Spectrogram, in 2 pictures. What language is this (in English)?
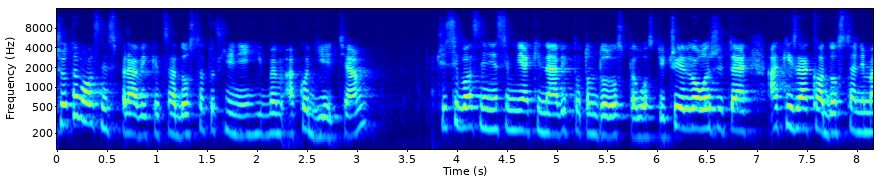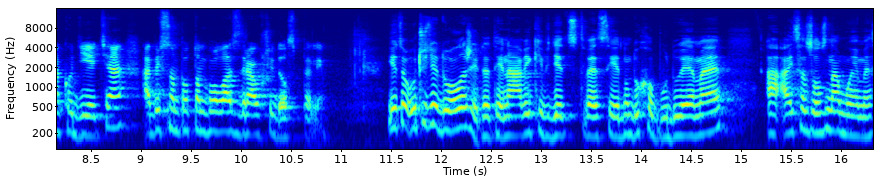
Slovak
